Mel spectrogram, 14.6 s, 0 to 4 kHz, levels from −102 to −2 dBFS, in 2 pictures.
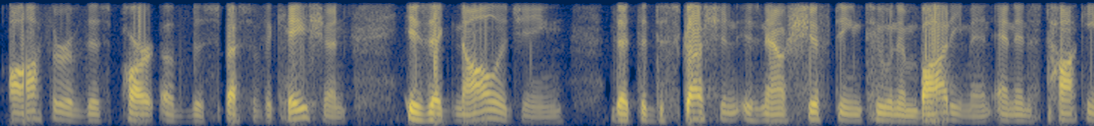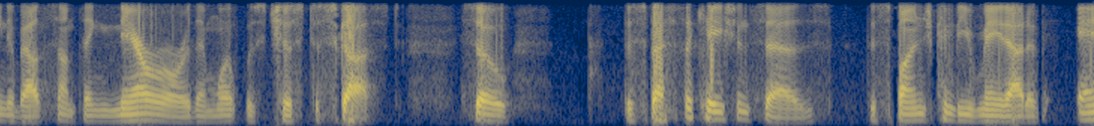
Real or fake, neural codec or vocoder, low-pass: real; none; 3.6 kHz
